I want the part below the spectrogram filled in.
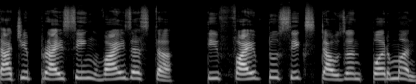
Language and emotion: Goan Konkani, neutral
